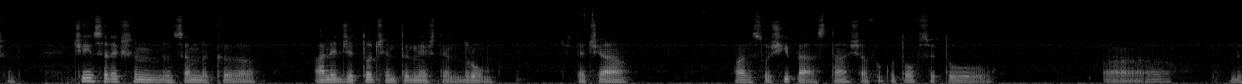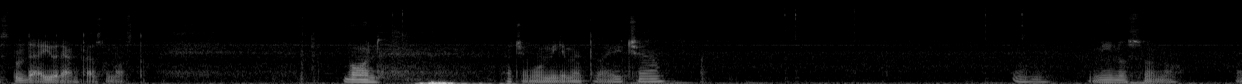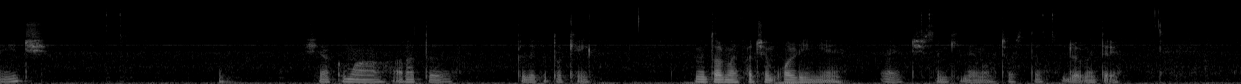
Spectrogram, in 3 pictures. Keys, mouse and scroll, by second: 6.2 click, 16.6 click, 19.4 o, 26.2 click, 31.8 scroll up 1, 32.9 l.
